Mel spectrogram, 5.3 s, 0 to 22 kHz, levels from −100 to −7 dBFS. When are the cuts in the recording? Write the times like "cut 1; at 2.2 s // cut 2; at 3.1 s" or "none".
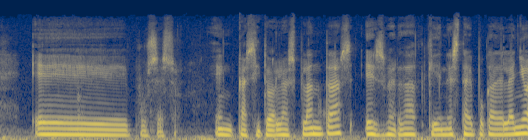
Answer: none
